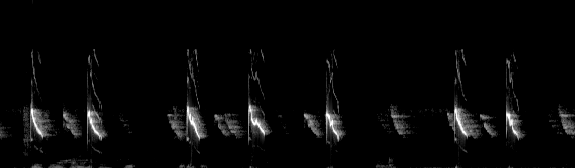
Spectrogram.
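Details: White-eye of the dakun type, used to get caged white-eyes singing: piercing high downslurred notes in quick pairs, separated by thin buzzy phrases, with faint low murmuring in the background.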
